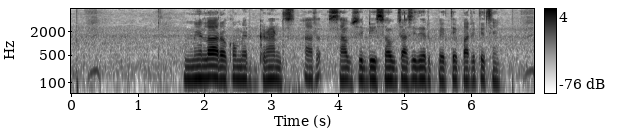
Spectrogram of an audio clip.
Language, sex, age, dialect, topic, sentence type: Bengali, male, 60-100, Western, agriculture, statement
